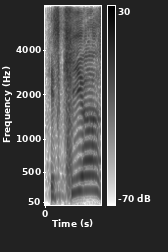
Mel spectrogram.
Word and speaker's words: Hiskia: Sein Urgroßvater war Hiskia. Hiskia, so muss man es richtig aussprechen.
